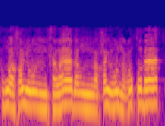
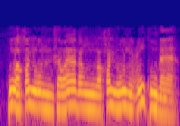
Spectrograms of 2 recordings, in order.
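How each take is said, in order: First: Said in the usual way. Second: عقبا with u after q, "ʿuquba"; damma on qaf. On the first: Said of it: "قرأ قالون بضم القاف". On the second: Shown as a demonstration. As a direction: say عقبا in three syllables, ʿu-qu-baa. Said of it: "بضم القاف هكذا".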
